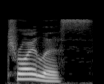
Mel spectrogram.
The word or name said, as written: troilus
